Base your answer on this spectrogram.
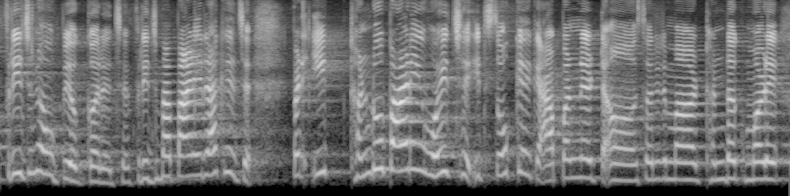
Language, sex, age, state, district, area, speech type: Gujarati, female, 18-30, Gujarat, Rajkot, urban, spontaneous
